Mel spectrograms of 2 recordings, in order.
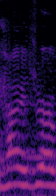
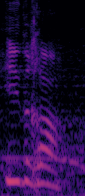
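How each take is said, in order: First: The name has a plain English R. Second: The name has a rolled French R.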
